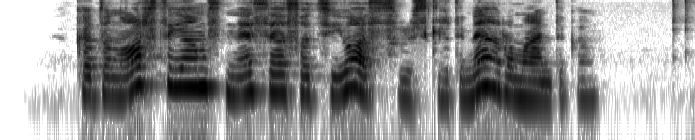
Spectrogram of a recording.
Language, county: Lithuanian, Utena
